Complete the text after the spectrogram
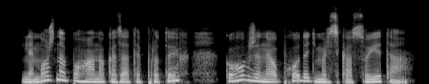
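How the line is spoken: Muttering. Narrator (Ukrainian): пробурмотів він

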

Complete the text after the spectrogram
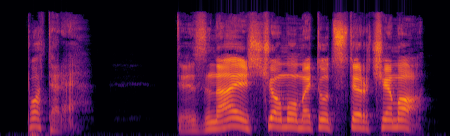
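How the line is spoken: Menacing question. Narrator (Ukrainian): запитав Снейп погрозливим голосом

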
